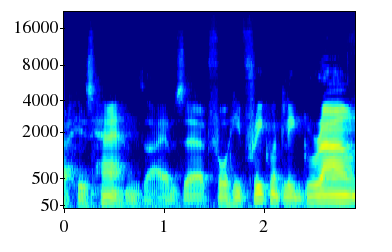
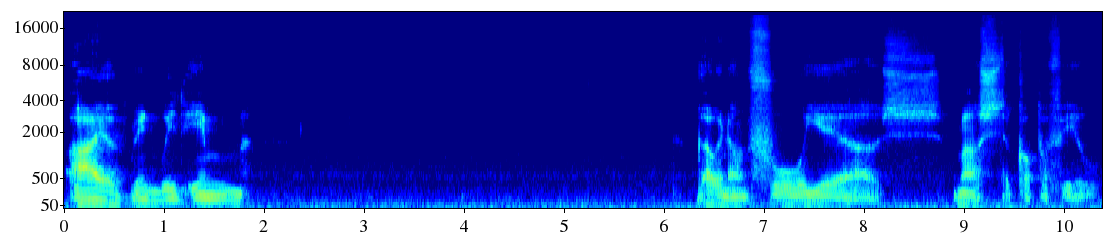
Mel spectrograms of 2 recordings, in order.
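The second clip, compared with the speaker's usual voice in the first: slow, hushed servile voice; a slow, whispered, cringing clerk; fawning humble clerk; 3 semitones lower, 12 dB quieter, slower than usual. Acted. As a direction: lay the humility on thick. Uriah's voice in story reading.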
